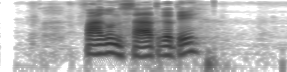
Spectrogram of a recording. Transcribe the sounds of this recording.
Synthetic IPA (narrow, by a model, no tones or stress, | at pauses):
pʰãɡunsat̪ɡʌt̪e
